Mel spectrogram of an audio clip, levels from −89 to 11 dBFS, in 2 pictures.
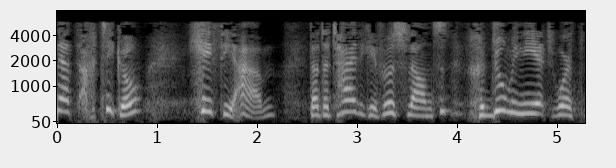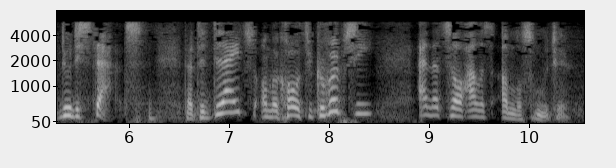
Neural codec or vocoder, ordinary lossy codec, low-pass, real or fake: codec, 16 kHz in and 24 kHz out, 0.9 kbps, LongCat-Audio-Codec, four codebook decoder; MP3, 24 kbps; 7.2 kHz; fake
